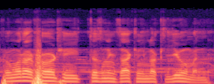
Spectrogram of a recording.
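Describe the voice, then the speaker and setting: A man playing an earnest young fantasy adventurer in an amateur roleplay, with a solemn, deliberate delivery. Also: fairly low pitch, over music, lightly acted, poor audio. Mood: solemn explaining.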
